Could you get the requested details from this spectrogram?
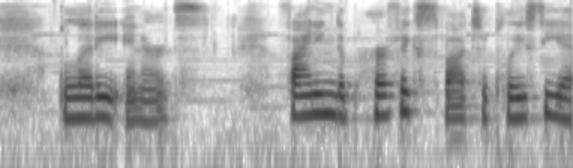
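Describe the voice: The clip consists of plain reading aloud.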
